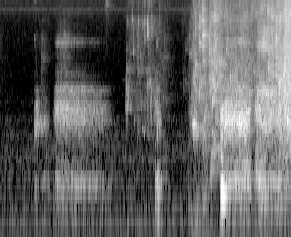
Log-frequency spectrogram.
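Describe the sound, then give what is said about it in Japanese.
Water sloshes and splashes in a bathtub, with a few soft movements at first, then a louder, sustained burst of splashing and dripping as a person gets out of the bath. “あれ、もう上がるの？もうちょっと一緒にゆっくりしようよ。”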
